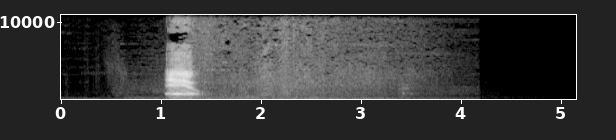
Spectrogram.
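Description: A magical burst rings out with a shimmering whoosh and a deep rumble.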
